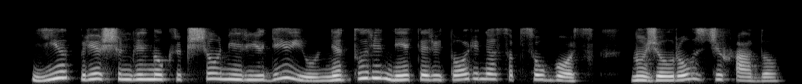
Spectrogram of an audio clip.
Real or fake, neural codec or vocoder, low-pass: fake; autoencoder, 22.05 kHz, a latent of 192 numbers a frame, VITS, trained on one speaker; 5.4 kHz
